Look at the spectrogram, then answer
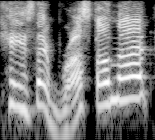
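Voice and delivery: quoted onlooker. Retold or imitated. Somebody spots rust on the game, high questioning. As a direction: lift the voice high as the nosy onlooker.

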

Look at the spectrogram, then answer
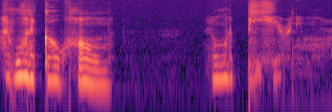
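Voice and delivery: subdued plea, fading to a hush; tearful plea retold. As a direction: say it small, trailing into near-whisper. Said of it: "started crying".

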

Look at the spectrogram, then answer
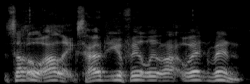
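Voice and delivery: lightly put-on Scottish interviewer; dodgy Scottish accent, barely there. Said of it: "That's my dodgy Scottish accent".

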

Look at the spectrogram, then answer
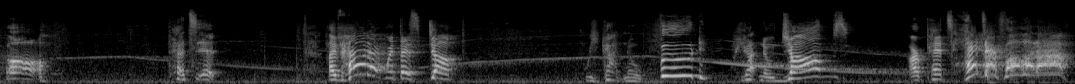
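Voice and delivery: exasperated rant. Retold or imitated. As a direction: complain like you've had it. Movie clip Lloyd ranting about dump.

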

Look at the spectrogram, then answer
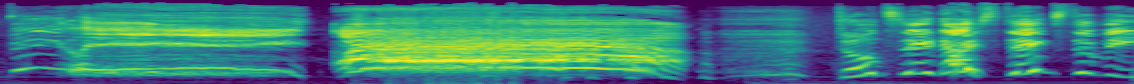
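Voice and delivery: high, loud hammed-up protest; mock outraged shout. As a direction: yell it in playful fake outrage.

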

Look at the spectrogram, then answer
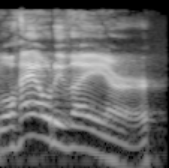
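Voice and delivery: stretched, slow twangy American South "howdy"; full-on Southern drawl. Acted. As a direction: lay on a big Southern US accent. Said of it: "are you full on like".

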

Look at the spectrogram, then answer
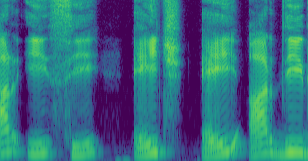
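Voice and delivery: slow letter-by-letter spelling. Shown as a demonstration. Teacher spells Richard for students, slowly letter by letter. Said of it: "okuduğun zaman".

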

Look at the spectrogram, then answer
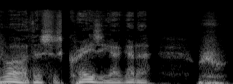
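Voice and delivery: low, soft aside to himself; overwhelmed private thought. Retold or imitated. Retelling his thought getting on the road, overwhelmed mutter. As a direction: mutter it under your breath, ending in a whew. Retold weary thought in the car.

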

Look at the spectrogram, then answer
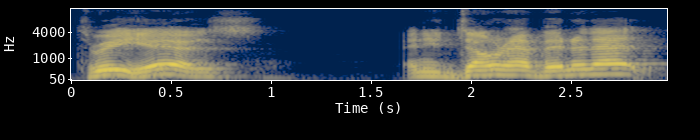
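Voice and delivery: high, incredulous mock British agent; put-on British disbelief; British accent. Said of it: "He was British".

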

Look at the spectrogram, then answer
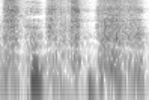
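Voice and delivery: soft, breath-only mock sobs; imitated sobbing. Showing how ex's mother sobbed while talking, imitated sobbing. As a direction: imitate quiet, hiccuping sobs. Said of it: "soluçando, né, ela, né?".

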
